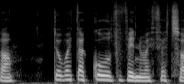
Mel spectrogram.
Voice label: "gwddf", Welsh

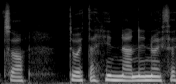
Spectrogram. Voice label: "hunan", Welsh

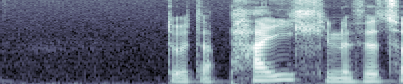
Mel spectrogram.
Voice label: "paill", Welsh

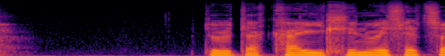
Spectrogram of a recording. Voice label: "caill", Welsh

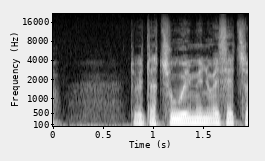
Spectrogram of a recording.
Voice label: "twym", Welsh

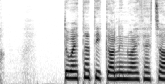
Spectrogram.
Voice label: "digon", Welsh

